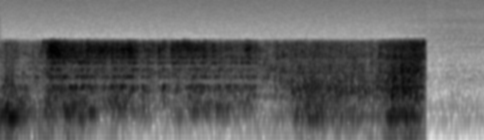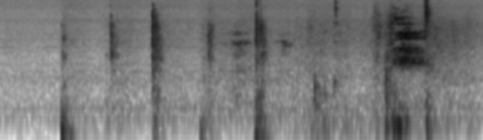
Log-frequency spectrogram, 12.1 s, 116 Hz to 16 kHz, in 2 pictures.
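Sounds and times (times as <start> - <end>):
water rushing and gurgling: 3.6 - 5.4.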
